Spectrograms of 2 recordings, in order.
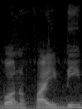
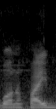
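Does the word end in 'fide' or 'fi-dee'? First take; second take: fi-dee; fide. First: The word ends with an extra 'ee' vowel. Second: The word ends on 'fide' with no extra vowel. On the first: "बोनाफाइडी भी ठीक है" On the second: "दो तरह से बोल सकते हैं, बोनाफाइड भी ठीक है"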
